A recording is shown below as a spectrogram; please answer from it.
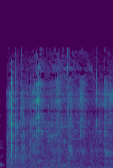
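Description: Restaurant dining-room background: a steady low hum with faint voices and small clicks in the background, and no close speech.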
